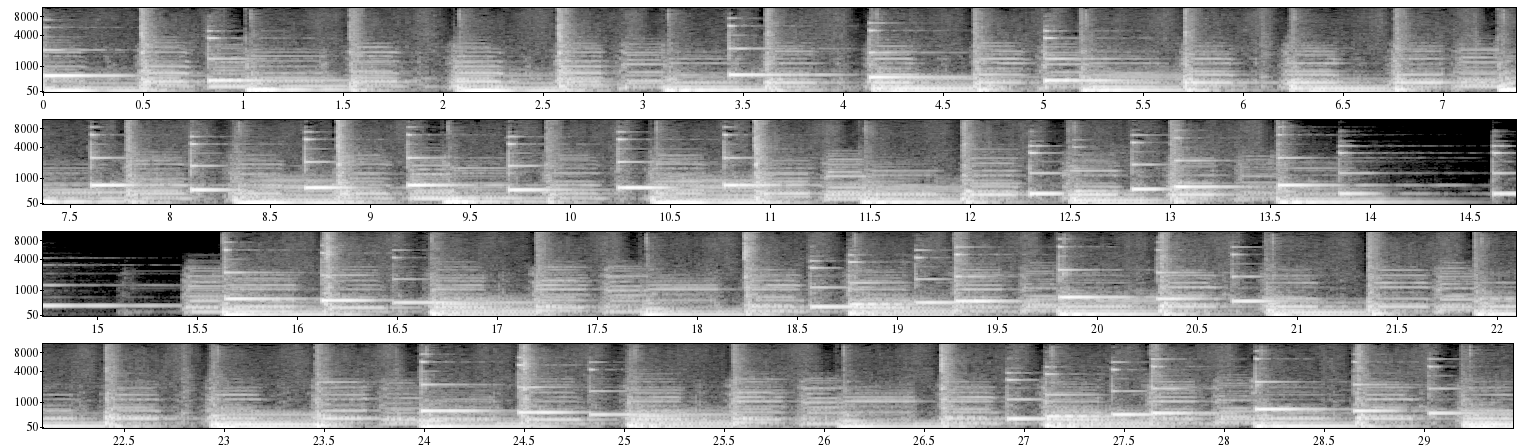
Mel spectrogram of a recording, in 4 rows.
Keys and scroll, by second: 12.0 F3, 27.7 ctrl+z.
